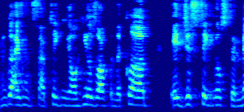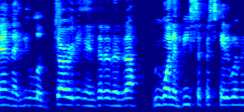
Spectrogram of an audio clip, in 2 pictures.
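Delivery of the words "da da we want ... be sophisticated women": normal talking voice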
